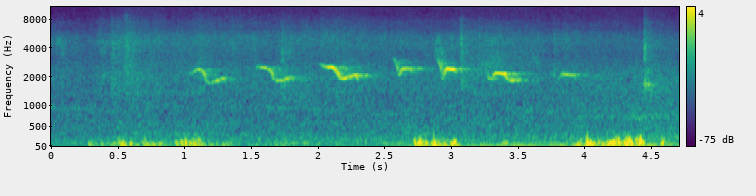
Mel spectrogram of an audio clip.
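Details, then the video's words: A thrush (sabiá) singing in a backyard: a series of short descending whistled notes around the same pitch, repeated about every half second, over low rumbling background noise. "Sabiá cantando no fundo de casa"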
